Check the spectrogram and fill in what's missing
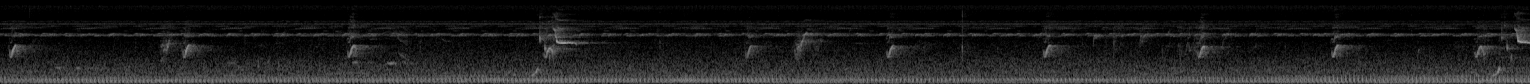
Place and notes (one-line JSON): {"title": "Villa Tunari, Bolivia - Birds on Villa Tunari", "date": "2007-01-20 17:00:00", "description": "Couple of Birds singing in Villa Tunari", "latitude": "-16.97", "longitude": "-65.42", "altitude": "310", "timezone": "America/La_Paz"}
